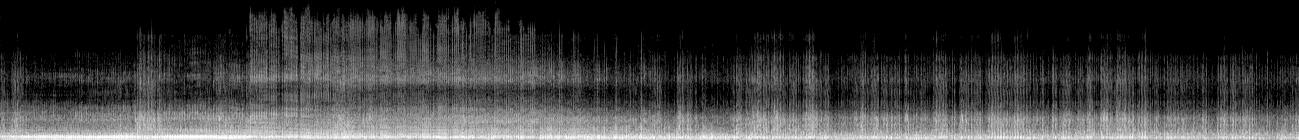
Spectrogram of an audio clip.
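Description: A car engine revving up as it accelerates, its pitch rising for the first two and a half seconds and then breaking off suddenly. After that comes steady road and wind noise from riding a bicycle on city streets.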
